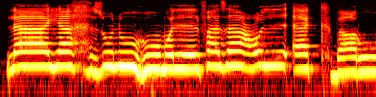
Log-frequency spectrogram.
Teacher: لام کے اوپر زبر، ساتھ الف، تو ہم نے لام کو لمبا کیا. الف ہے نا ساتھ، مدہ حرف ہے، 2 حرکت کے برابر.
